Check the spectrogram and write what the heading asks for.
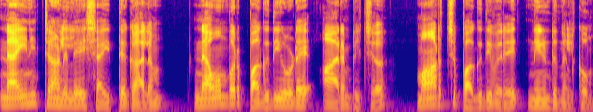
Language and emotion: Malayalam, neutral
